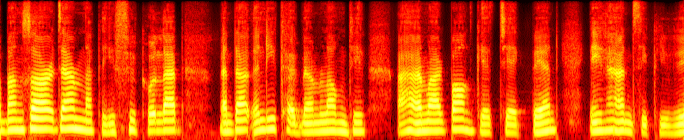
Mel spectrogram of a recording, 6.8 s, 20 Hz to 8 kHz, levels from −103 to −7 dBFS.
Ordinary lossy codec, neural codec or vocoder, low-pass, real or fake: none; codec, 16 kHz, 0.5 kbps, X-Codec, HuBERT features, trained on balanced general audio; none; fake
